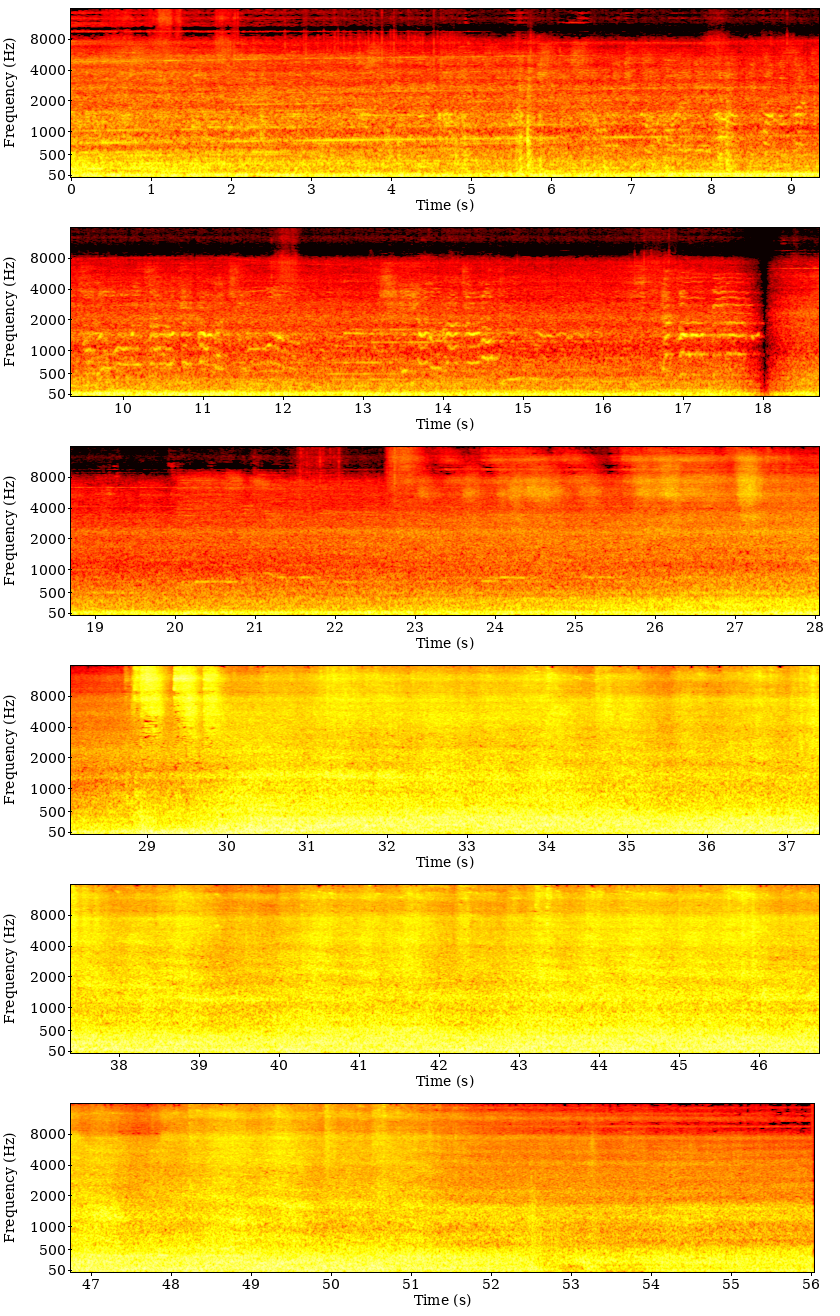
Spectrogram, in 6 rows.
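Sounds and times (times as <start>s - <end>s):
train wheels rushing on rails: 22.6s - 56.0s.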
